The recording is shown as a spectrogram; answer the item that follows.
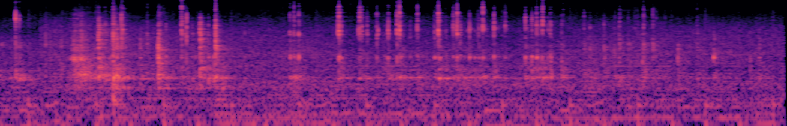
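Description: Irregular knocks and clicks, busiest about one to three seconds in and again from about four to seven seconds: a heavy wooden slab being shifted on the steel bed of a slab flattener and its bed clamps being set. Background music runs underneath.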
